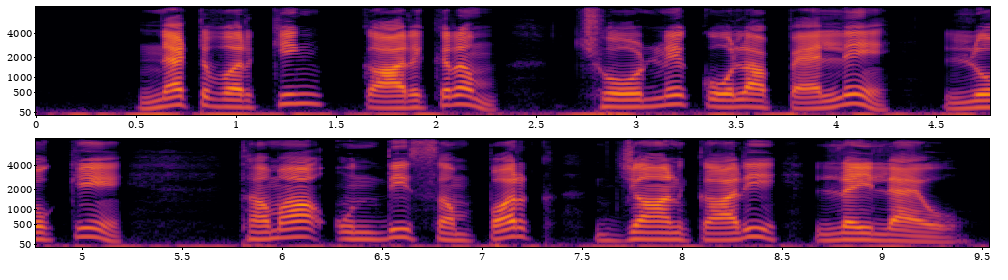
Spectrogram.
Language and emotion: Dogri, neutral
